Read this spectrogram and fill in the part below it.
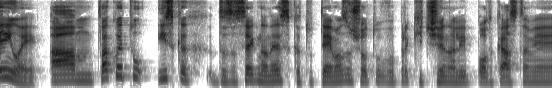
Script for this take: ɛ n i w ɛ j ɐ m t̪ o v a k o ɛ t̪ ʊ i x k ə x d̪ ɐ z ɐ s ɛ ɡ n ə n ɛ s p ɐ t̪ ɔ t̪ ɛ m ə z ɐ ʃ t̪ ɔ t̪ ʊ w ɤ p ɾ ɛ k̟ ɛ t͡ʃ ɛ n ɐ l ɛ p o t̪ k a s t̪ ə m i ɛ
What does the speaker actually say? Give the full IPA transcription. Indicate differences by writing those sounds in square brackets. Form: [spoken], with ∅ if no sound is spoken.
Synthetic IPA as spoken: ɛ n i w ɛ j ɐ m t̪ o v a k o ɛ t̪ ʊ i [s] k ə x d̪ ɐ z ɐ s ɛ ɡ n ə n ɛ s [k] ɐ t̪ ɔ t̪ ɛ m ə z ɐ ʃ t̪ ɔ t̪ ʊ [v] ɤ p ɾ ɛ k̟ [i] t͡ʃ ɛ n ɐ l [i] p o t̪ k a s t̪ ə m i ɛ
